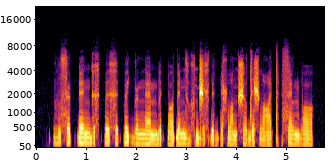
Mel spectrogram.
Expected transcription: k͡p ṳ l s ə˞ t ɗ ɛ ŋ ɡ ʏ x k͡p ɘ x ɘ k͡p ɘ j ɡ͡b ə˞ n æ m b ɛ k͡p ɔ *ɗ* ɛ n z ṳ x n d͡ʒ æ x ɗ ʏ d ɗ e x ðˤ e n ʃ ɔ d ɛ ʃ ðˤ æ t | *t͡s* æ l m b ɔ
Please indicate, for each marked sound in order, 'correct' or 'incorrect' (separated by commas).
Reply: correct, incorrect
